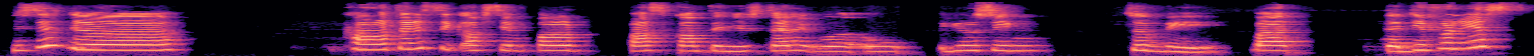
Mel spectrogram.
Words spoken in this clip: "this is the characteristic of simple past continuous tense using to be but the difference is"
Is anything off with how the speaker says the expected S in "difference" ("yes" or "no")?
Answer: yes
